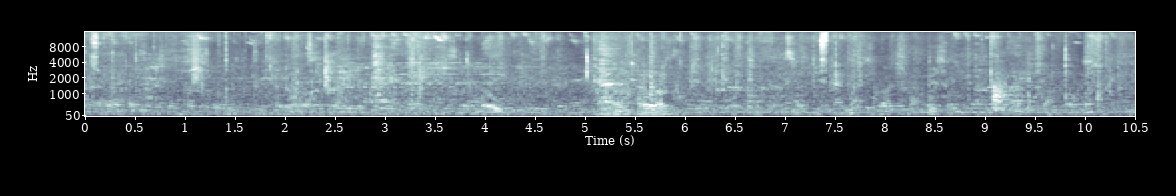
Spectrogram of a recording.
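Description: A crowd of men talks over one another close by.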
